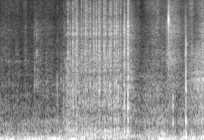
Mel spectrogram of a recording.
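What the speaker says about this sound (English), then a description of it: "We can continue to shuffle these as much as we like." Playing cards being shuffled for a card magic routine, soft riffling and flicking bursts with a few crisp snaps, quiet and close, with no voices.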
